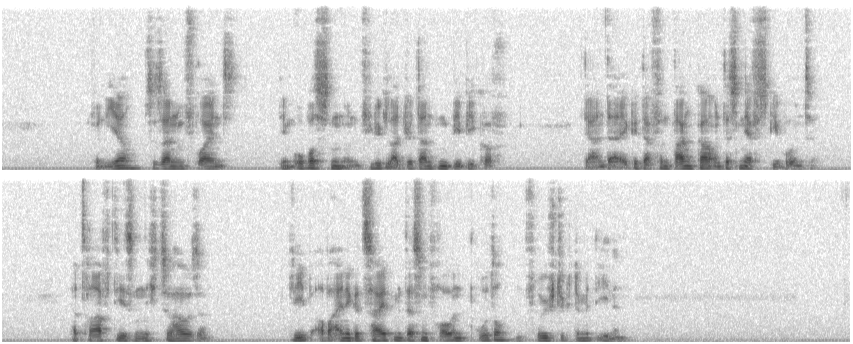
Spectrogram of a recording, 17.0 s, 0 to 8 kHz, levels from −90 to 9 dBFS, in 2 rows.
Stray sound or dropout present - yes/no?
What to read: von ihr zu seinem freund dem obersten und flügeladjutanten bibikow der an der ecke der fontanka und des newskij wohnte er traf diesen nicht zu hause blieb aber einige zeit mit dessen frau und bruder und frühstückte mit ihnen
no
